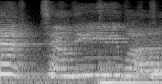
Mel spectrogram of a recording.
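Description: A young girl singing solo into a microphone with musical accompaniment; a low, steady bass note comes in about one and a half seconds in.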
